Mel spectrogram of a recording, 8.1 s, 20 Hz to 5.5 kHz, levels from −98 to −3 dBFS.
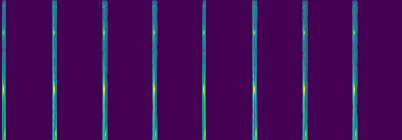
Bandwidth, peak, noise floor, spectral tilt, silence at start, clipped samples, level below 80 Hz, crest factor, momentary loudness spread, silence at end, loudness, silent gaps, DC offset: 5.4 kHz; -4 dBFS; under -90 dBFS; -1.5 dB/octave; 0.05 s; under 0.1%; -52 dBFS; 20 dB; 11 LU; 0.9 s; -20 LUFS; 0.11-1.04 s, 1.14-2.05 s, 2.15-3.05 s, 3.14-5.05 s, 5.14-6.05 s, 6.15-7.05 s; under 0.1%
